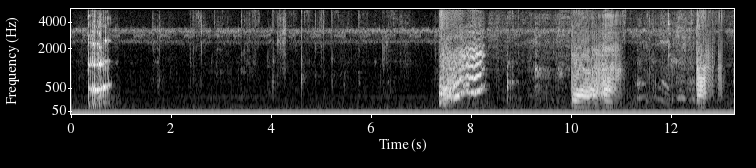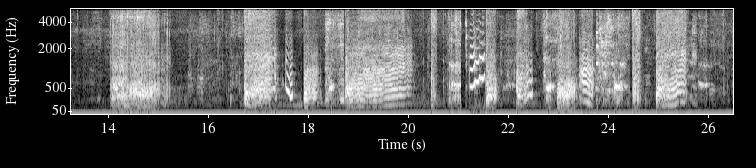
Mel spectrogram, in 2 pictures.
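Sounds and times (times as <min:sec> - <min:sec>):
bean fart: 0:00.3 - 0:00.9, 0:07.3 - 0:08.9, 0:10.0 - 0:11.1, 0:12.5 - 0:13.1, 0:14.0 - 0:15.3, 0:16.6 - 0:26.2.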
